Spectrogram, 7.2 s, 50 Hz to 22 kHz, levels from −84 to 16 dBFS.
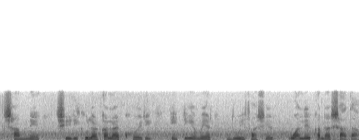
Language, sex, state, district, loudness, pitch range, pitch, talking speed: Bengali, female, Assam, Hailakandi, -17 LUFS, 205-230 Hz, 215 Hz, 85 wpm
